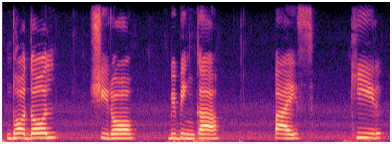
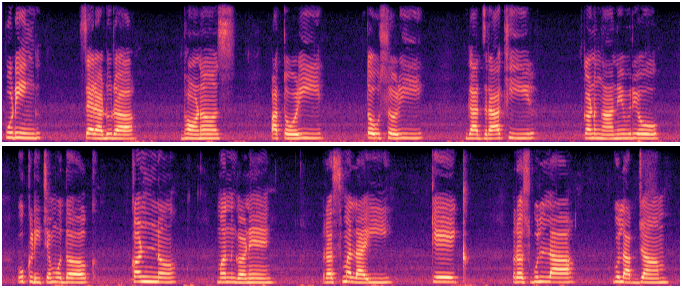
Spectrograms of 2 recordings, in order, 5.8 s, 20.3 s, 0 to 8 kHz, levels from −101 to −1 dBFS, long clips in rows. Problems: background sounds at intervals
